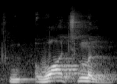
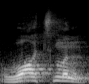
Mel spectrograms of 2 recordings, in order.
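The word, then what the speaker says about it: watchman: यहाँ इस वाले मन में ज़्यादा देर नहीं रुकना है, म और न को बिल्कुल एक साथ बोलना है, जैसे आधा ओ हो बीच में, उस प्रकार से मन, मन, वॉचमन, इस प्रकार से बोलेंगे वॉचमन। ठीक है दोस्तों, आप समझ गए। तो इसको पढ़ना है हमको वॉचमन, वॉचमैन नहीं। तो आप पूछ सकते हैं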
